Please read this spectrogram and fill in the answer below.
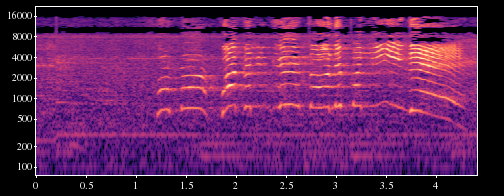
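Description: Electronic tune from a kiddie carousel ride: a steady held note, with a melody entering about a second in and ending in a falling slide.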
